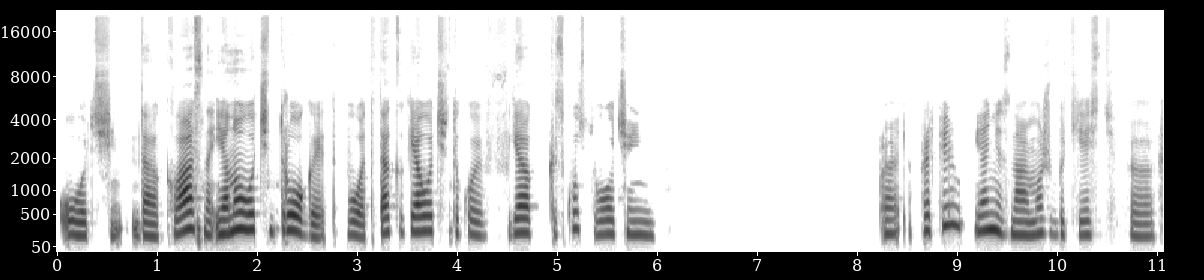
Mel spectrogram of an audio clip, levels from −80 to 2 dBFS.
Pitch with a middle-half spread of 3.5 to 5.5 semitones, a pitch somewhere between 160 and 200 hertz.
No: average, 4.0 semitones; high, 210 Hz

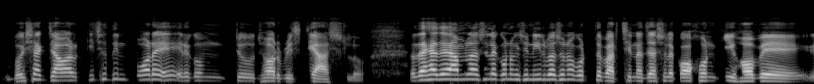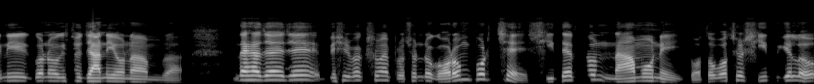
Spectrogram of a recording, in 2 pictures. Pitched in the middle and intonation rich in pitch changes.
Yes: medium, 180 Hz; wide, 5.9 semitones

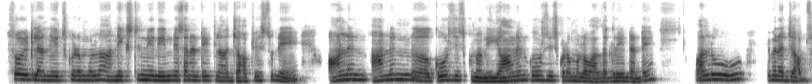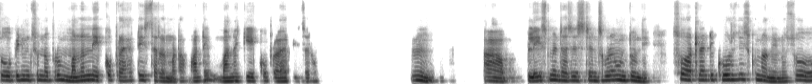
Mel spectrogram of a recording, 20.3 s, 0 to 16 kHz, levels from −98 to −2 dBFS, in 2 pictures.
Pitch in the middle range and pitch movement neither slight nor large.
Yes: medium, 180 Hz; average, 3.7 semitones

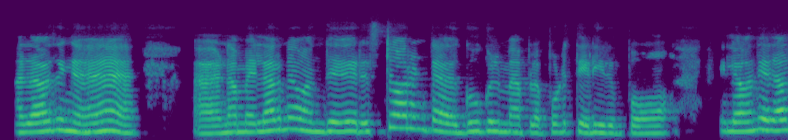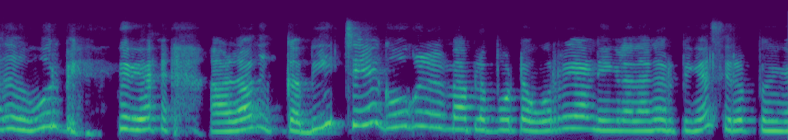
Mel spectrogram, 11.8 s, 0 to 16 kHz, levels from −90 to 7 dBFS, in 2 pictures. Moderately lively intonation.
Yes: average, 3.8 semitones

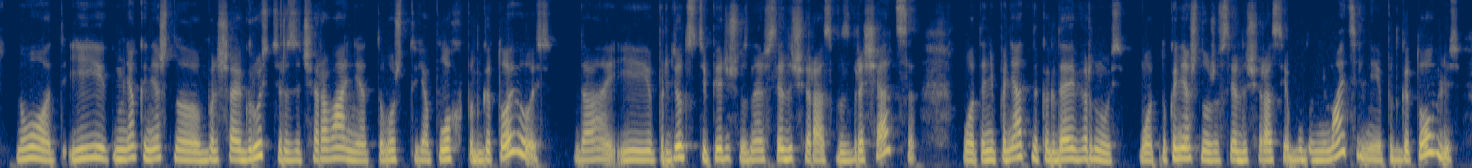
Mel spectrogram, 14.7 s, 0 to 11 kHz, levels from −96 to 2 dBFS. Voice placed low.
No: medium, 185 Hz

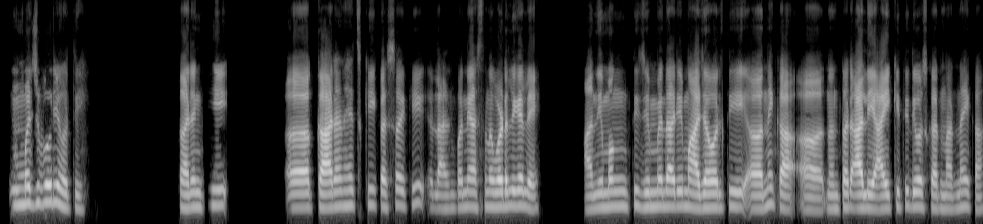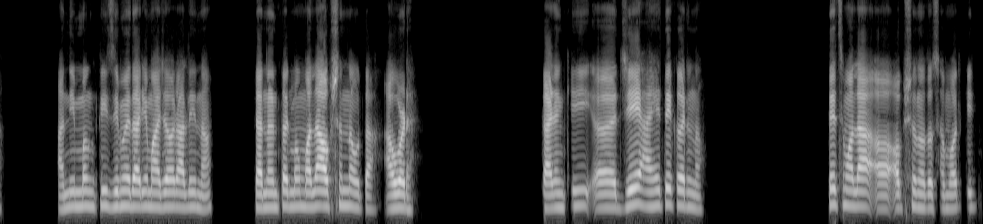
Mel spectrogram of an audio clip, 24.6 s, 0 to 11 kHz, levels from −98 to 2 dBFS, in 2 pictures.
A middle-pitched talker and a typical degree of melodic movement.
No: medium, 175 Hz; narrow, 2.0 semitones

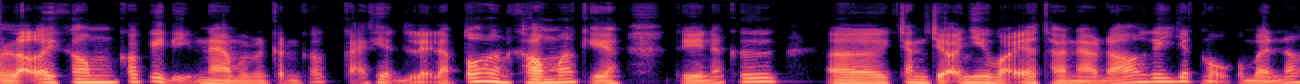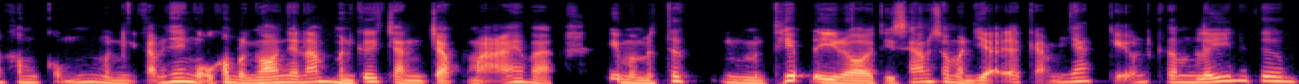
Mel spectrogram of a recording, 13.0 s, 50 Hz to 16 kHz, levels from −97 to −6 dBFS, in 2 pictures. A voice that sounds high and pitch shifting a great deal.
No: low, 130 Hz; wide, 5.9 semitones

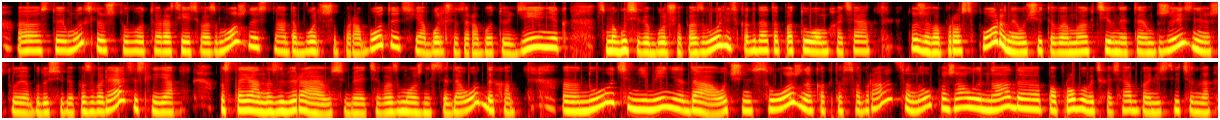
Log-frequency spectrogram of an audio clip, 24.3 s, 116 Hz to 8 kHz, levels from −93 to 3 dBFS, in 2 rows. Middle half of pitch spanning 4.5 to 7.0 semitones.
No: average, 3.4 semitones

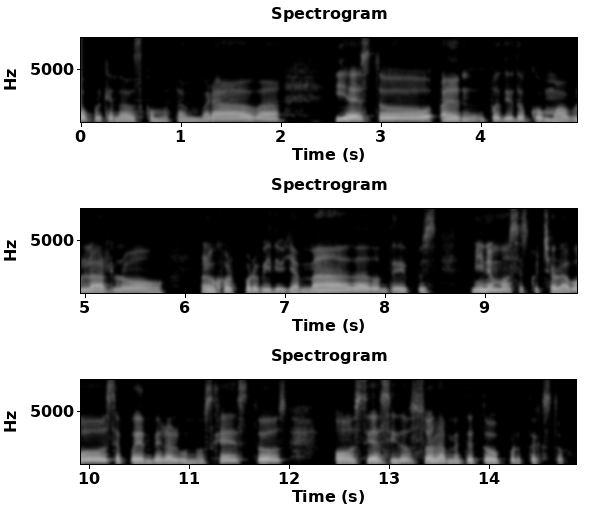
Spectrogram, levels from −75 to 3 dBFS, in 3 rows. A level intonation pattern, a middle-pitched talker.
No: average, 3.1 semitones; medium, 175 Hz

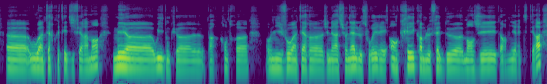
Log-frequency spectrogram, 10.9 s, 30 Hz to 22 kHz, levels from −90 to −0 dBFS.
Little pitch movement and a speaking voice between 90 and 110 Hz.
Yes: narrow, 1.5 semitones; low, 105 Hz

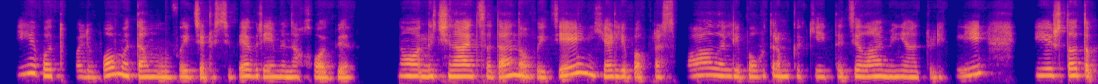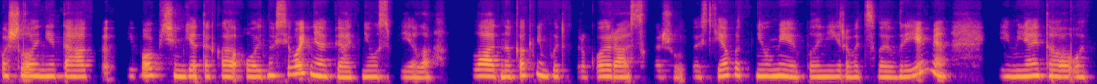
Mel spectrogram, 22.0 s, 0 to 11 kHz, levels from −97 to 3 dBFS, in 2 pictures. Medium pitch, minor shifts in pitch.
No: high, 210 Hz; narrow, 2.1 semitones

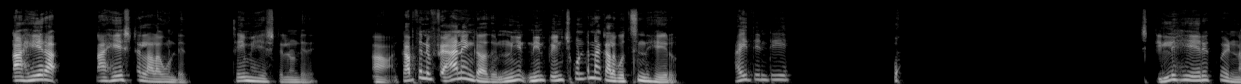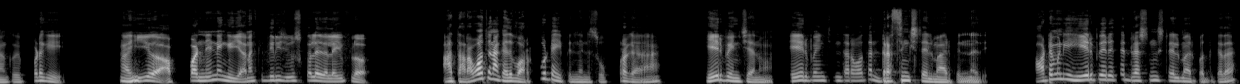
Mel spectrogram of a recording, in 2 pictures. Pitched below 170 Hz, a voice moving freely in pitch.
No: medium, 175 Hz; wide, 6.4 semitones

